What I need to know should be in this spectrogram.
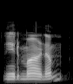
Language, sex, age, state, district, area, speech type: Sanskrit, male, 30-45, Karnataka, Bangalore Urban, urban, spontaneous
